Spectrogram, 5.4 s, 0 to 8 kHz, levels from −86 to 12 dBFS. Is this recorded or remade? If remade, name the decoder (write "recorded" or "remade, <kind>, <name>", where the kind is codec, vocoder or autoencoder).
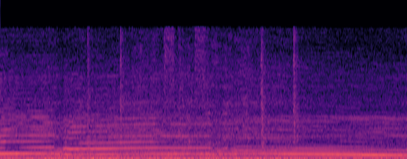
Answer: recorded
